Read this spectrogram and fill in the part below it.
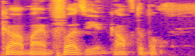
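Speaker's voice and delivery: soft put-on Russian accent. A host voices what the voice in their head said, in a Russian accent. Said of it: "a Russian accent in my head going".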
